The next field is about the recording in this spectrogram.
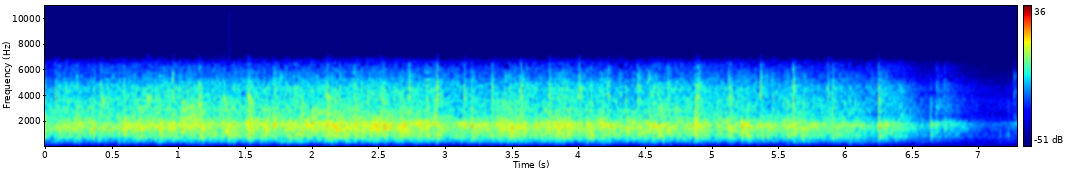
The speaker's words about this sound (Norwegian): Så jeg vil si tusen takk til dere, og vi gir dem på en nytt en god klapp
